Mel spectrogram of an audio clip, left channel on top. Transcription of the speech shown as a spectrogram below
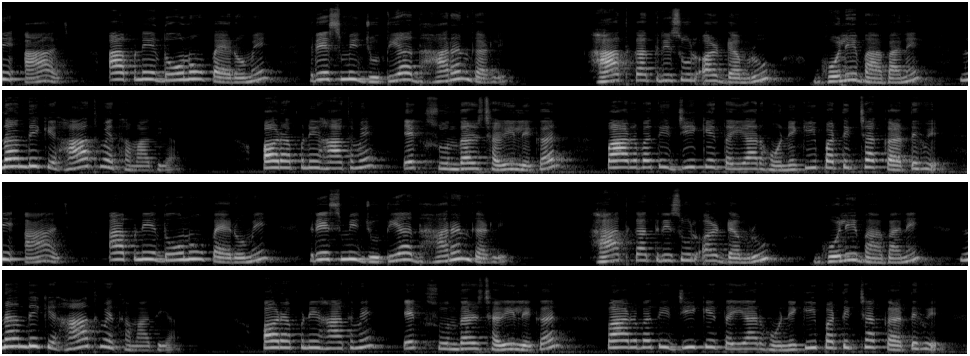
आज अपने दोनों पैरों में रेशमी जूतियां धारण कर ली। हाथ का त्रिशूल और डमरू भोले बाबा ने नंदी के हाथ में थमा दिया और अपने हाथ में एक सुंदर छड़ी लेकर पार्वती जी के तैयार होने की प्रतीक्षा करते हुए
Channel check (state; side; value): normal; both; correlation 0.71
